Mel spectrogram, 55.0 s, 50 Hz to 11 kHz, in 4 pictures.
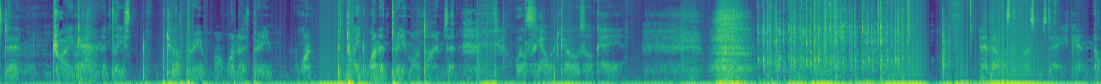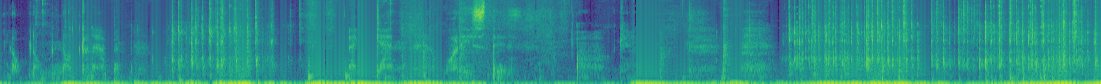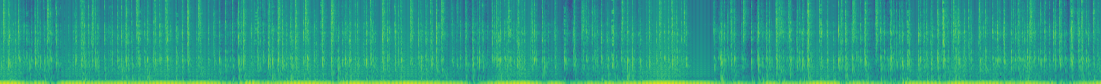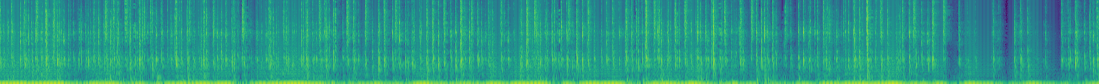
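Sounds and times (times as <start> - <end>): fast keyboard typing: 5.8 - 7.8, 8.9 - 13.4, 14.2 - 17.7, 23.5 - 55.0.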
